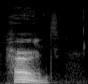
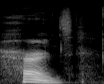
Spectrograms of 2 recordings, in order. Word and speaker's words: Hernz: I used to say, hey, my name is Hernz, and they said Burns. I said, oh, no, Hernz. Terrence? No, Hernz.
